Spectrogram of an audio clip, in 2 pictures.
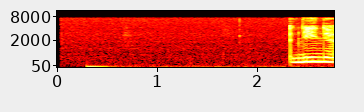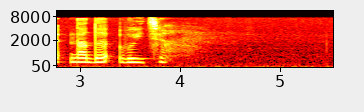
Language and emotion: Russian, neutral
